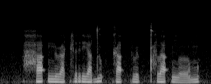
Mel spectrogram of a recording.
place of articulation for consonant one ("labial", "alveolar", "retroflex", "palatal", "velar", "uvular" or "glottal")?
glottal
